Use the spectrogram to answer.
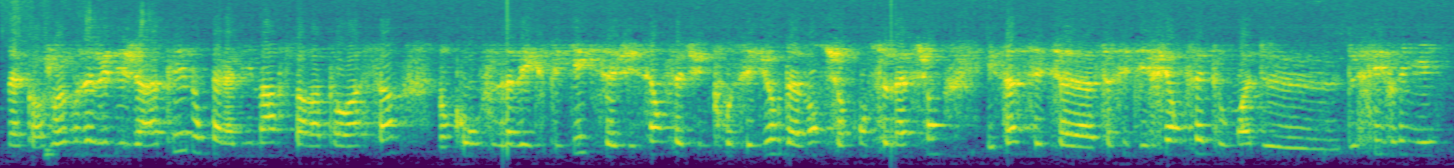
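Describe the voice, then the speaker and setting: A woman's voice: a little high, fast talker, a bit bright, echoey room, a little hiss or hum. A woman working as a customer service adviser, speaking into a call-centre headset and heard over a phone line. She stays polite and formal, with many fillers.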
